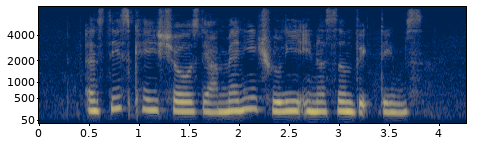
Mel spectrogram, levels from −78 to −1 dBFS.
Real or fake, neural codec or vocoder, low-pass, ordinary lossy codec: fake; codec, 16 kHz, 2 kbps, X-Codec, WavLM features, trained on Multilingual LibriSpeech; none; none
